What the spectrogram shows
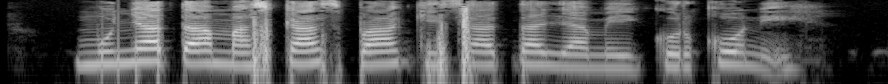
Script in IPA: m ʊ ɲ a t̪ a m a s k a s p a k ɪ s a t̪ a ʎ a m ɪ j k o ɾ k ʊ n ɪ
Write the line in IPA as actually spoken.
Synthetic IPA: m ʊ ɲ a t̪ a m a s k a s p a k ɪ s a t̪ a ʎ a m ɪ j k o ɾ q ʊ n ɪ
